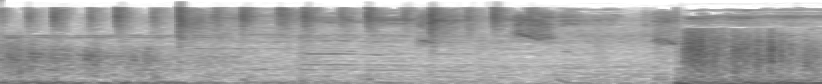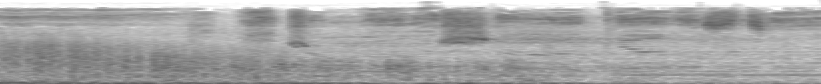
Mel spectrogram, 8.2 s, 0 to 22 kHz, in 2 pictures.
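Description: A tank struck by a kamikaze drone, its 125mm gun shells igniting: a sharp blast lands partway through a rumbling, noisy scene, followed by a sustained loud roar of burning and crackling.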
